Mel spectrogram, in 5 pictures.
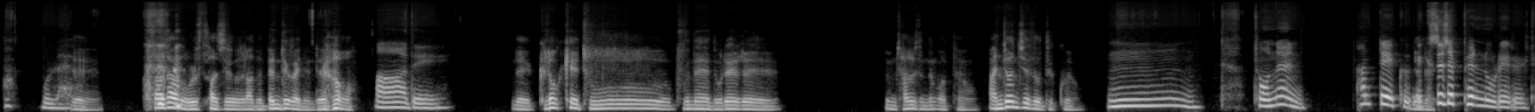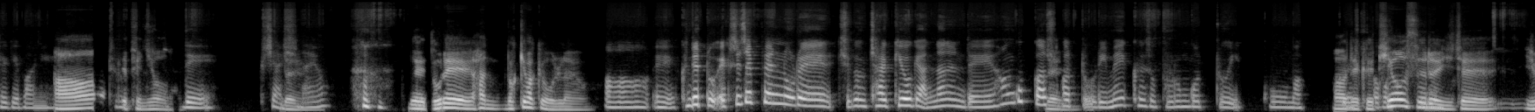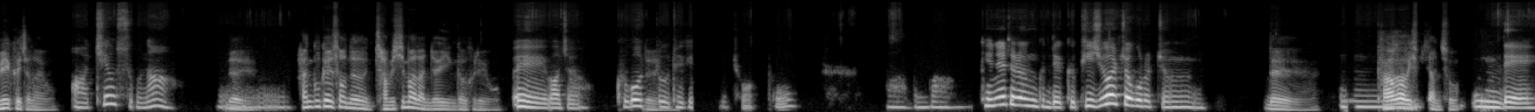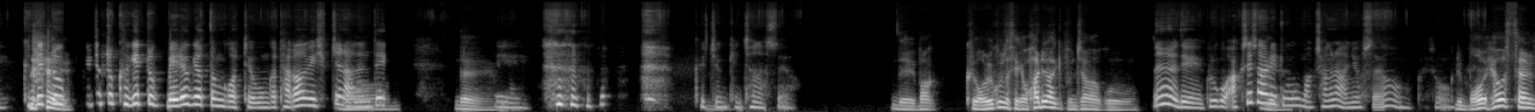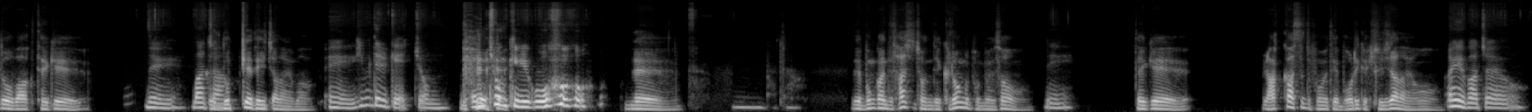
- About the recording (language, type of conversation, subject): Korean, unstructured, 어떤 음악을 들으면 기분이 좋아지나요?
- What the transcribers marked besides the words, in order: laugh; laughing while speaking: "있는데요"; laugh; other background noise; tapping; laughing while speaking: "네"; laugh; laughing while speaking: "네"; laugh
